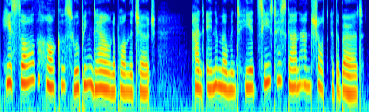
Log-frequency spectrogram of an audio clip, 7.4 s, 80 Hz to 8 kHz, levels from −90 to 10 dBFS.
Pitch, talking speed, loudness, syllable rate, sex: 225 Hz, 185 wpm, -17 LUFS, 4.3 syllables/s, female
